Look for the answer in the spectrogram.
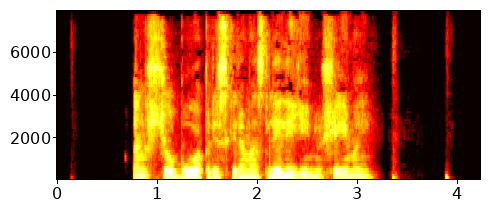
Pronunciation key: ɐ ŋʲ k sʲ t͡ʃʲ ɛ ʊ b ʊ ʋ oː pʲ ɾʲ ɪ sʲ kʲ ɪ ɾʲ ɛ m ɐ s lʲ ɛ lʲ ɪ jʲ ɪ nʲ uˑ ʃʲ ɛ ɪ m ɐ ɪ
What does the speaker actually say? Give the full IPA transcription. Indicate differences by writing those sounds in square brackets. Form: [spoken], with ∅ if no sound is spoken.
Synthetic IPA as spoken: ɐ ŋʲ k sʲ t͡ʃʲ ɛ ʊ b ʊ ʋ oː pʲ ɾʲ ɪ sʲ kʲ ɪ ɾʲ ɛ m ɐ s lʲ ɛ lʲ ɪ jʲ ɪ nʲ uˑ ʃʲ ɛ ɪ m ɐ ɪ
